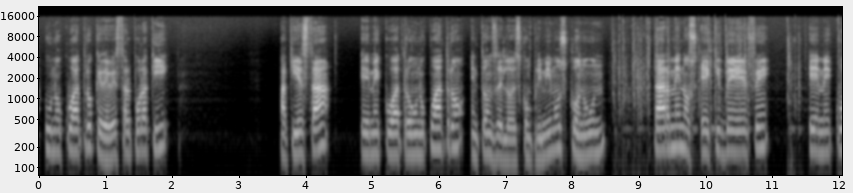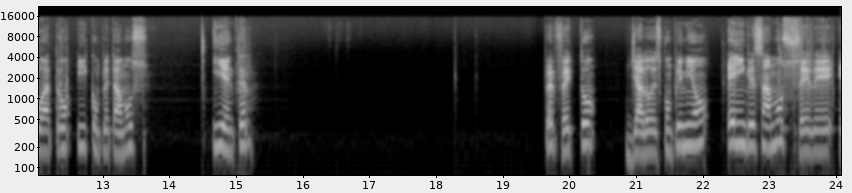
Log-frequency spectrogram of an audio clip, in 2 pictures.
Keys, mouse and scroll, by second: 4.3-5.4 drag, 5.7 click, 5.8-6.6 scroll down 1, 7.1 click, 8.3-11.9 typing, 12.2 Tab, 14.9 Return, 22.8-24.0 typing.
